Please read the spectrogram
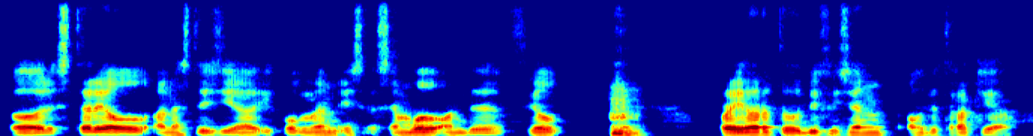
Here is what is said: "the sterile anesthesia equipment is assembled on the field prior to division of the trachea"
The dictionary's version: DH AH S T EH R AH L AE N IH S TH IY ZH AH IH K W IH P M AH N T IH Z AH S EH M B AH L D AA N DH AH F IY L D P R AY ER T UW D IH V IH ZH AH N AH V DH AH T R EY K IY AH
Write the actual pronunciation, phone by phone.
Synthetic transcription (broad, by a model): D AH S T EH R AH L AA N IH S T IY S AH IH K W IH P M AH N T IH S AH S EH M B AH L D AA N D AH F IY L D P R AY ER T UW D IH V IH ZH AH N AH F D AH T R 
